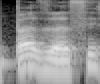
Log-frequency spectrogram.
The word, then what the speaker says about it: pas assez: Donc le S se prononce comme un Z. Je ne lis pas assez souvent à mon goût.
